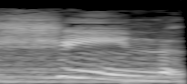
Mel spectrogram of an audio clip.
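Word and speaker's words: شين: And we have harfu shin, the letter sh. Sh. So it's like you take the letter sin, s, you add 3 dots on top, and it becomes sh.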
